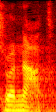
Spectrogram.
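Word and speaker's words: Rananat: Now, if you say the words Resh Nun Tes, you pronounce it Ranat.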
